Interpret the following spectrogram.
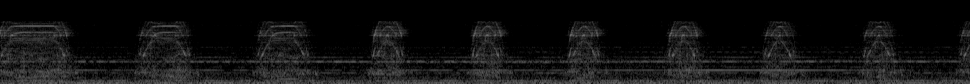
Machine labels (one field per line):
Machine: slide rail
